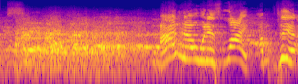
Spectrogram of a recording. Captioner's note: audience laughing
